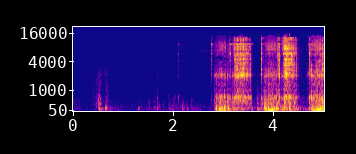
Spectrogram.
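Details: Vevor hedge trimmer started again after about four months unused, switch on: quiet handling, then the small two-stroke catches and runs in bursts with some rev blips, sounding healthy.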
